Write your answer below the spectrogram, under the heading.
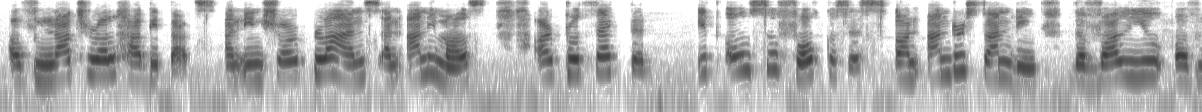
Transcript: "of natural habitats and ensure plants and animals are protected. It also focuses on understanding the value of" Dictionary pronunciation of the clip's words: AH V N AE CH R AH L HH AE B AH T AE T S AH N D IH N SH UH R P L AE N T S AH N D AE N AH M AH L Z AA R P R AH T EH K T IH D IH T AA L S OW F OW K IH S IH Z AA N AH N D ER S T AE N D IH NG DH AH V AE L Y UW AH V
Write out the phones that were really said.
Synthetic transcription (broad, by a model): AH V N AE CH R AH L HH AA B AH T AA T S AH N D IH N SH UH R P L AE N T S AH N D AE N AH M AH L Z AA R P R AH T EH K T IH D IH T AA L S OW F OW K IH S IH S AA N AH N D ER S T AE N D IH NG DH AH V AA L Y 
